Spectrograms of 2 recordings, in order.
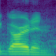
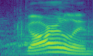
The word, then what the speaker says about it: Garland: Not Tyler Garden, like I said earlier. Tyler Garland, that's how you say it, Ronan.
